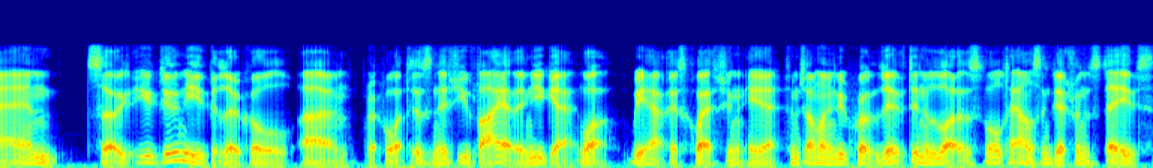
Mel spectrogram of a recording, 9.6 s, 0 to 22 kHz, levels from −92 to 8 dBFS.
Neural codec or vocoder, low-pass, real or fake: autoencoder, 22.05 kHz, a latent of 192 numbers a frame, VITS, trained on many speakers; 7.2 kHz; fake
